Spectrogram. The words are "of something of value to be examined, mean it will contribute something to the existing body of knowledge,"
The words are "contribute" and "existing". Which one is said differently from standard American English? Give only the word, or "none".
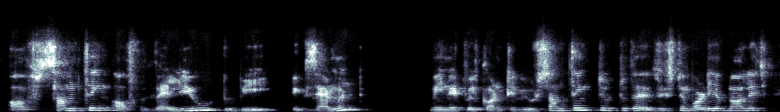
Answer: none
